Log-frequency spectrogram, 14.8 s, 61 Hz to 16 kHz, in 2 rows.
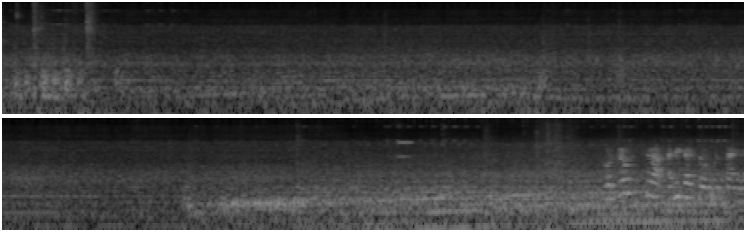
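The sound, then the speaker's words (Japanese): A city bus engine rumbles low and steady from inside the vehicle, then swells louder as the route 504 bus bound for Tenjin via Meinohama ramp and the city expressway pulls away from Ishimaru Shinmachi and picks up speed, with faint voices murmuring underneath. “発車します。”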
